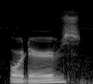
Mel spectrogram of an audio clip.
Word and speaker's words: hors d'oeuvres: So like hors d'oeuvres, it actually has an H at the beginning of it. They don't pronounce the H.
